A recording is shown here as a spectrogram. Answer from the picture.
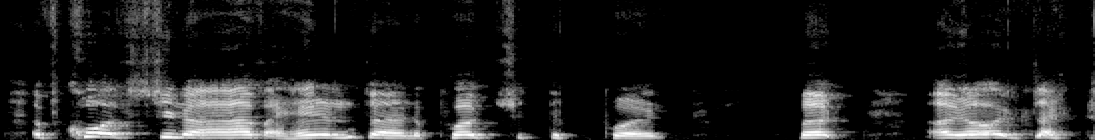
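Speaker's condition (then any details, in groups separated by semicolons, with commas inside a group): Cerebral palsy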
